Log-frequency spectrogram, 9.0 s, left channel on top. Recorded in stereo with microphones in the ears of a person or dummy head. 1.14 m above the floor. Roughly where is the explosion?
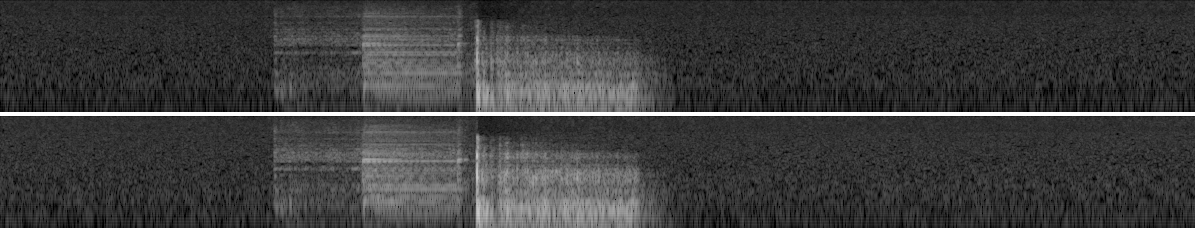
Right.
